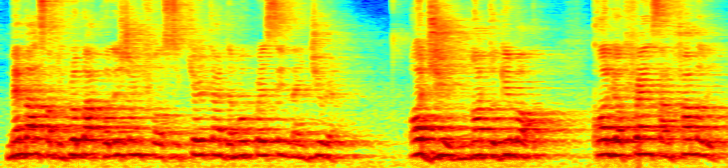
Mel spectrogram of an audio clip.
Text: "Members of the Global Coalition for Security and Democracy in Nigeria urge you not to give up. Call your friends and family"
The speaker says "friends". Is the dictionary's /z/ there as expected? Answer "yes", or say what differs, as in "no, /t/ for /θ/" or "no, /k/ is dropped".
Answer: no, /s/ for /z/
